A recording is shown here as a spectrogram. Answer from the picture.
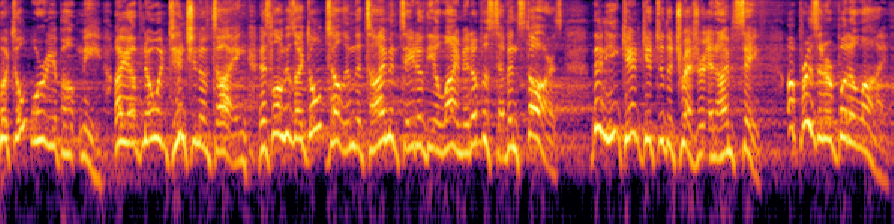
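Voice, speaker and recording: A man does a cartoonish character voice, high-pitched with very wide pitch swings. He keeps a moderate pace over light background noise. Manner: theatrical, sardonic.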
